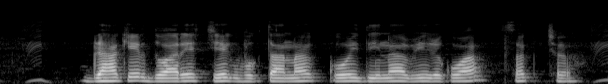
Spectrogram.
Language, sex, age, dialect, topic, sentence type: Magahi, male, 18-24, Northeastern/Surjapuri, banking, statement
